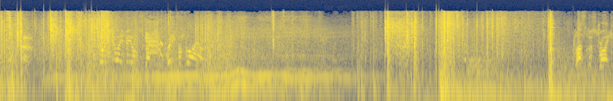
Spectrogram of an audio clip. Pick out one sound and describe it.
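Gunshots bang loudly in quick bursts.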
